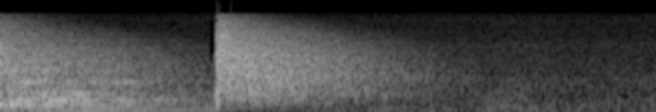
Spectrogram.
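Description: Live band's held notes fading under a sharp crash, then a second, louder percussive crash about a second and a half in that rings away over a second or two.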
